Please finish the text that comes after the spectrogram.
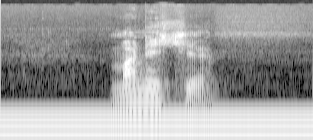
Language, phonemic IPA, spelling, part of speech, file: Dutch, /ˈmɑ.nə.tjə/, mannetje, noun, Nl-mannetje.ogg
- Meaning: 1. diminutive of man: short adult male person 2. the male of a species of animal or plant 3. man who performs odd jobs for money, often without paying tax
